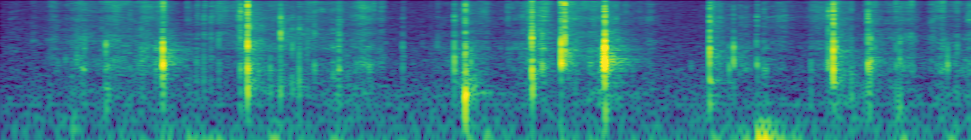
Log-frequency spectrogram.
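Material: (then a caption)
Paper, soap. A second sealed Palmolive soap bar in its paper wrapper is held in both hands while long nails scratch and tap across the wrapped face of the solid bar. Crisp, bright paper crinkling and scratching mixes with sharp, short taps that stop almost instantly, leaving little low-end weight.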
